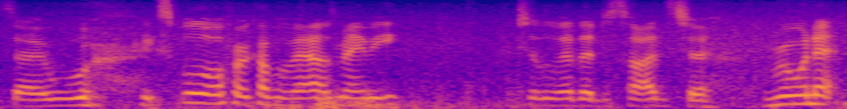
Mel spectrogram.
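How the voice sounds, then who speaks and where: A woman's voice: medium pitch, brisk, lo-fi sound. A woman chatting casually in a travel vlog, rambling and laughing as she talks outdoors. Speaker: travel vlogger. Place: outdoors in wind. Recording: outdoor wind noise.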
